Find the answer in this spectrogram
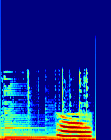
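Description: Background music with a single loud cat meow about a second in, sliding slightly down in pitch and lasting under a second. The music and the meow cut off abruptly just before the end.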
